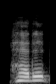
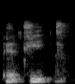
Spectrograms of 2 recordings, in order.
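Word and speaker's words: Pettitte: Is it Pettit? Is that how you pronounce it? It's actually Petit. Petit.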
